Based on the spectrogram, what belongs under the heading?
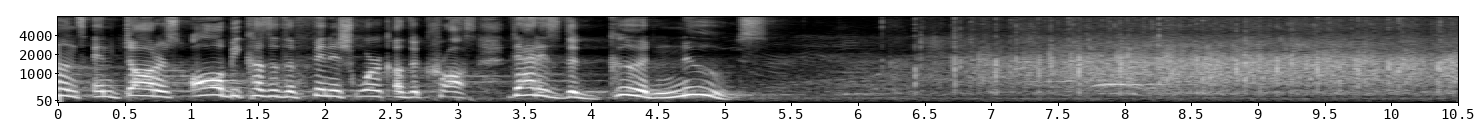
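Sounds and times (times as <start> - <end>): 
speech: 0.0 - 5.4
faint crowd murmur: 5.4 - 6.4
small audience clapping: 6.2 - 10.4.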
